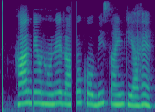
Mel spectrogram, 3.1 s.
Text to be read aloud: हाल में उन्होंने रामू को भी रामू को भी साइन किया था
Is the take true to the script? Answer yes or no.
no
